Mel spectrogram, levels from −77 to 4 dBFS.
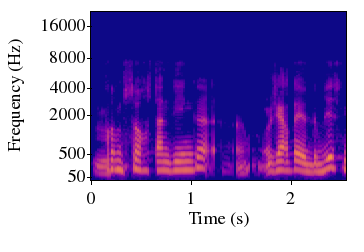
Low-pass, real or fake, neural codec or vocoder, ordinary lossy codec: none; fake; codec, 16 kHz, 2 kbps, X-Codec, HuBERT features, trained on balanced general audio; none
